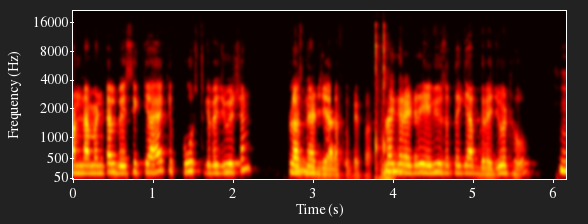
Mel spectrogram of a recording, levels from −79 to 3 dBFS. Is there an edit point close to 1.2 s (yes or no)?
no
